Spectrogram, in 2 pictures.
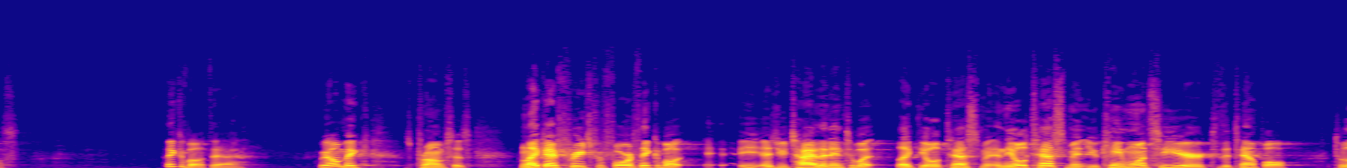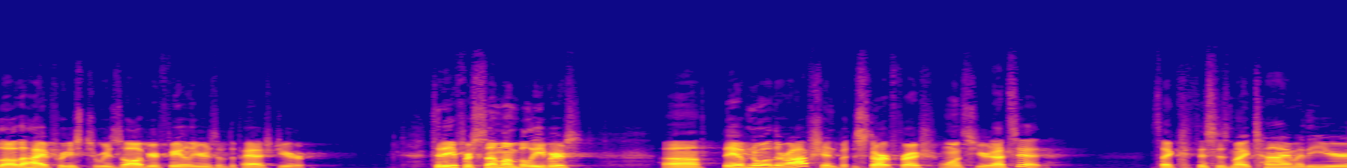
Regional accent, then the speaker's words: Canada; moved away; I grew up in Canada, which is a Commonwealth country

